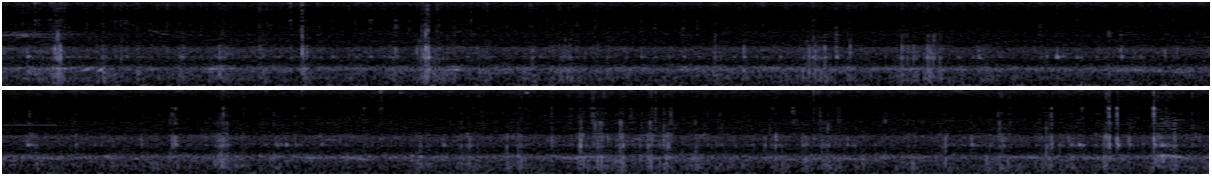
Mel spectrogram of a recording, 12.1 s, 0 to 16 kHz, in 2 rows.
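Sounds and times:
bicycle rolling hum: 0.0 - 12.0
bike clicks and rattles: 0.0 - 12.0.

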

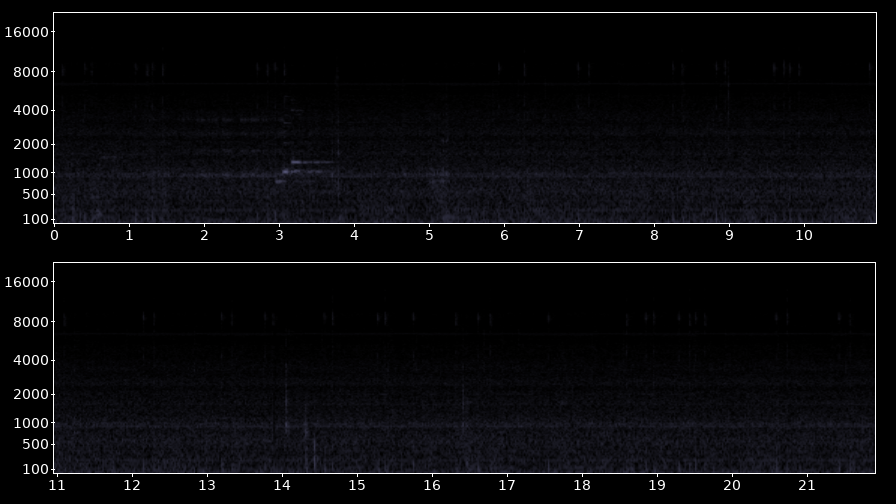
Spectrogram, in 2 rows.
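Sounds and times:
computer mouse clicks: 0.0 - 3.8, 5.1 - 7.3, 8.2 - 11.4, 12.0 - 12.5, 13.1 - 17.7, 18.5 - 19.8, 20.5 - 21.8
low steady hiss: 0.0 - 21.9.

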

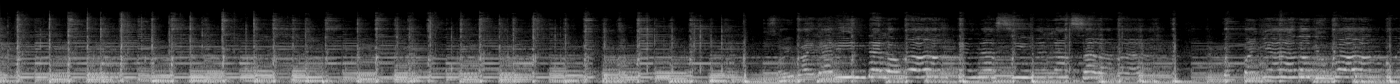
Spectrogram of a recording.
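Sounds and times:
acoustic guitar strumming chords: 0.0 - 14.0
man singing: 7.6 - 14.0.

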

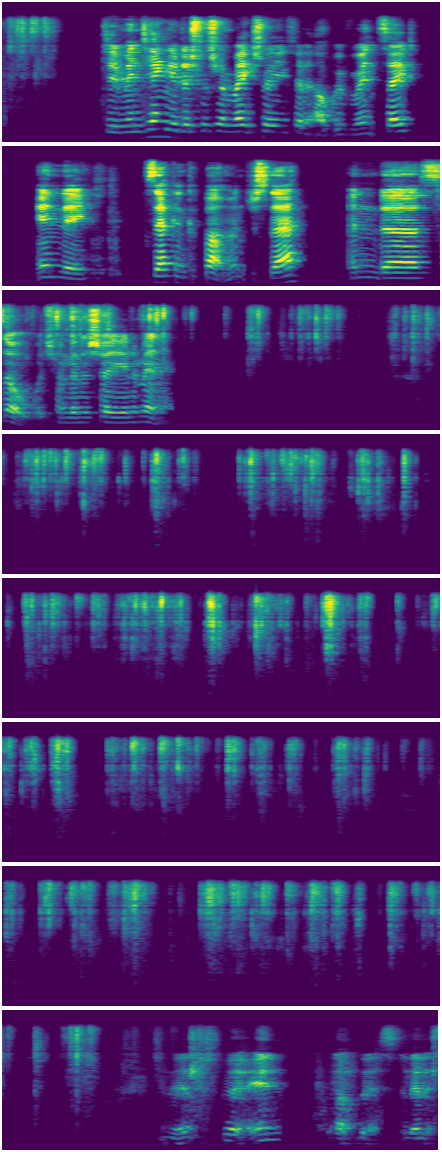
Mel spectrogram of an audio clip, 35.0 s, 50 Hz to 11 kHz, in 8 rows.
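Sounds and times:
plastic wrapper crackling: 0.0 - 0.5, 8.6 - 31.6.

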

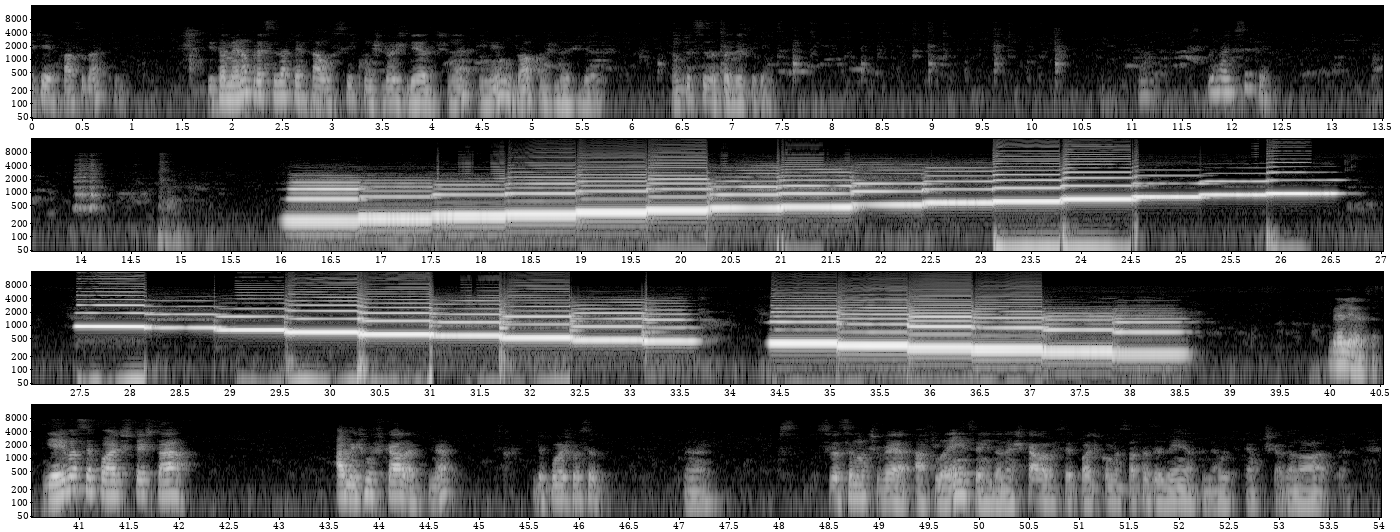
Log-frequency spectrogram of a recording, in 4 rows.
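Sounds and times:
clarinet playing a scale: 16.0 - 26.8, 27.4 - 33.8, 34.4 - 38.7.

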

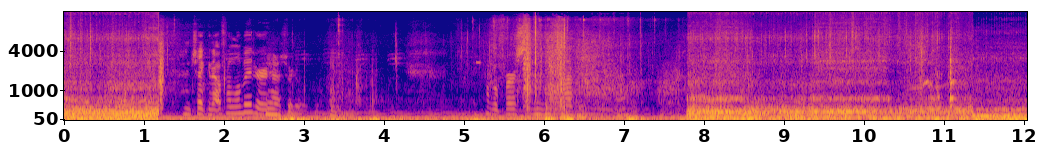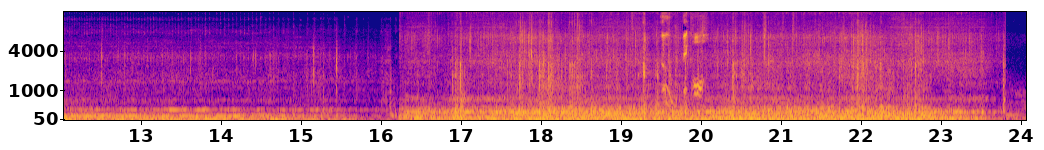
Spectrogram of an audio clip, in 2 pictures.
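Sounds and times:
tyres rolling over dirt: 0.0 - 1.2, 5.3 - 23.8
wind buffeting microphone: 16.2 - 23.8.

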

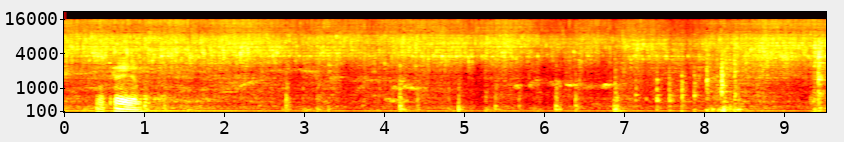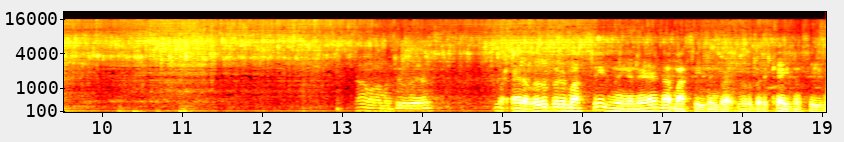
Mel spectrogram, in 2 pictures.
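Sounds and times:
frying sizzle: 0.0 - 19.0
whisk scraping and tapping a pan: 4.0 - 9.7.

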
